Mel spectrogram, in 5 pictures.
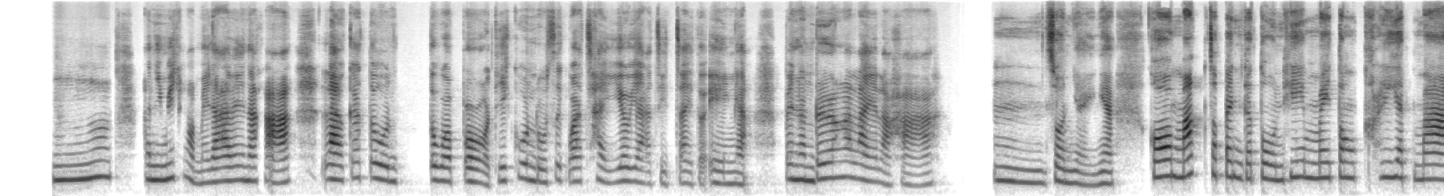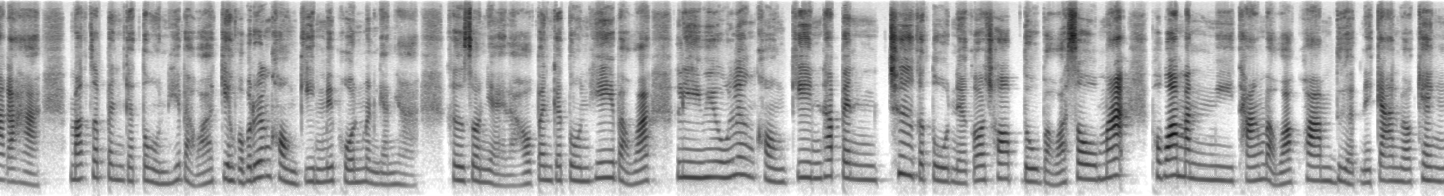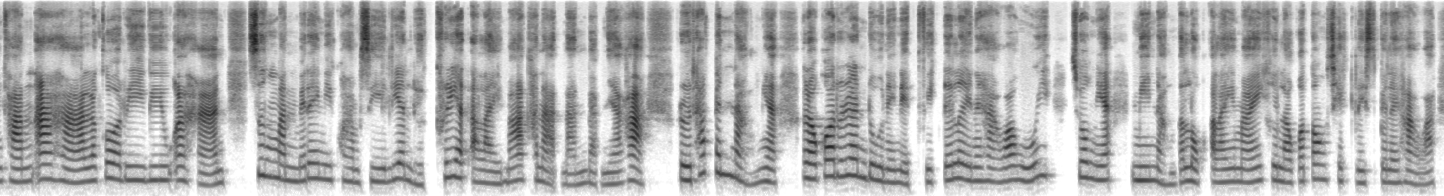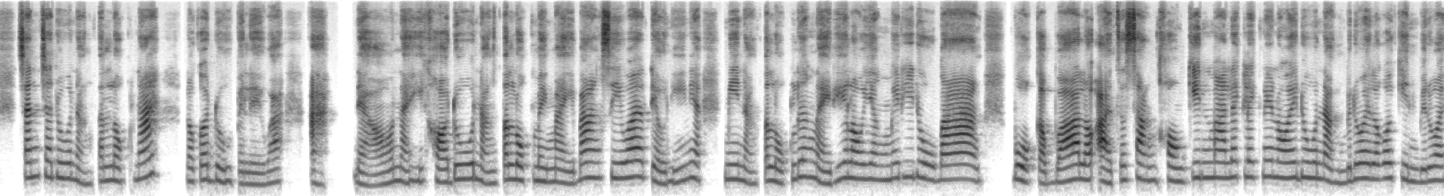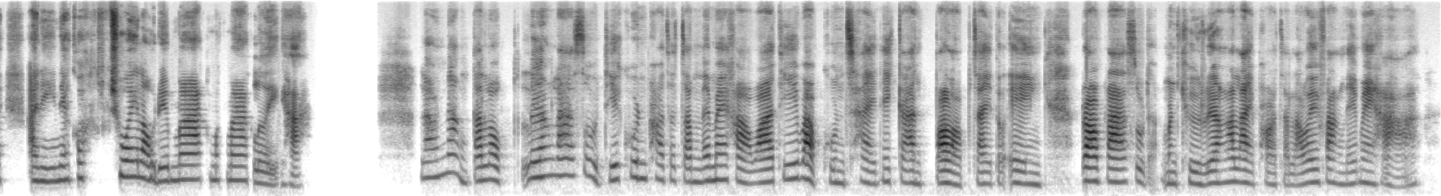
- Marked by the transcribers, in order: "เลื่อน" said as "เรื่อน"
- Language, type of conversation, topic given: Thai, podcast, ในช่วงเวลาที่ย่ำแย่ คุณมีวิธีปลอบใจตัวเองอย่างไร?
